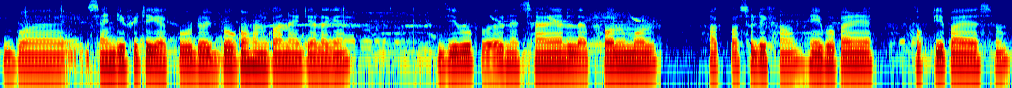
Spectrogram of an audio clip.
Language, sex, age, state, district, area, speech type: Assamese, male, 18-30, Assam, Sivasagar, rural, spontaneous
